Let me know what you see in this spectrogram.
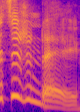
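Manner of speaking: squeaked out, very high pitched. Told to say the event name a certain way, in a Mickey Mouse voice. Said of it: "like Mickey Mouse".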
